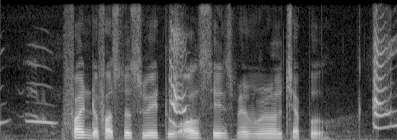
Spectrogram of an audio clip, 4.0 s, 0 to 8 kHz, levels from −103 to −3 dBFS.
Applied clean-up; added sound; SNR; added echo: none; Cat; 11 dB; none.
